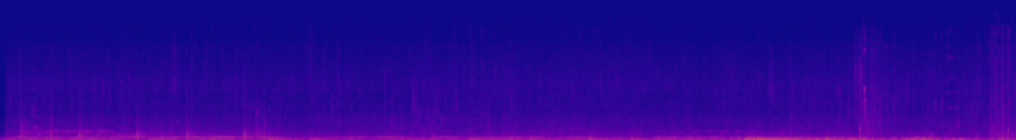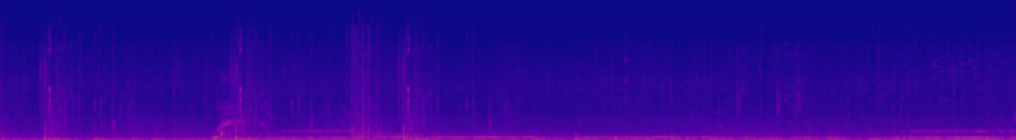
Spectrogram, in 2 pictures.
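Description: Rainstorm with rolling thunder in The Witcher video game, steady rain hiss throughout with a heavy low thunder rumble midway, sharp crackling strikes after, and a sustained musical tone in the background.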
